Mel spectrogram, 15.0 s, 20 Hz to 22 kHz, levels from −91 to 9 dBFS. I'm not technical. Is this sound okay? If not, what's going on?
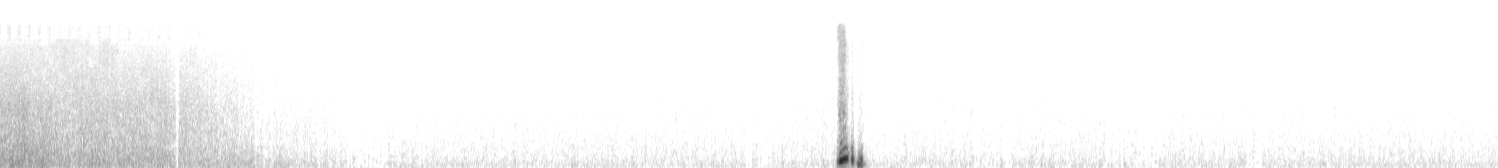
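No, not quite. It's speech, and the network connection is clearly struggling in a few spots.

At about 1.75 to 1.81 s there's a short concealed packet loss. Roughly 40 ms of audio didn't arrive in time, so the receiver faked it by stretching out the last bit of sound. You'd hear a tiny smear or wobble, and a quick sound might just vanish.

The bigger issue is repeated packet loss (robotic sound), at 2.55–2.75, 3.49–3.86, 7.46–7.78, 9.74–10.14, 11.06–11.70 and 12.48–12.63 s. Each stretch has a rapid run of dropouts around 20 ms long, and about half of each stretch is patched-in filler. That's why it goes choppy, with bits missing.

Right after the second bad patch, from 3.87 to 4.06 s, there's a jitter buffer slow-down. The receiver was low on buffered audio or had just raised its target delay, so it quietly repeated tiny slices to build a reserve. 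Playback drops to about 84% speed at the same pitch, so the sound drags a little.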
